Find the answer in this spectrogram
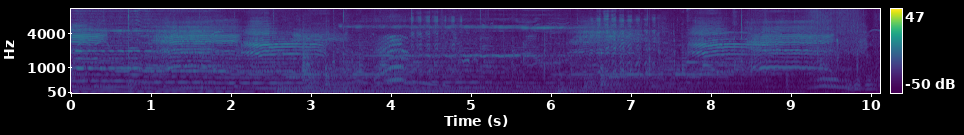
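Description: A herd of goats and sheep bleating again and again, over background music with a steady low drone.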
